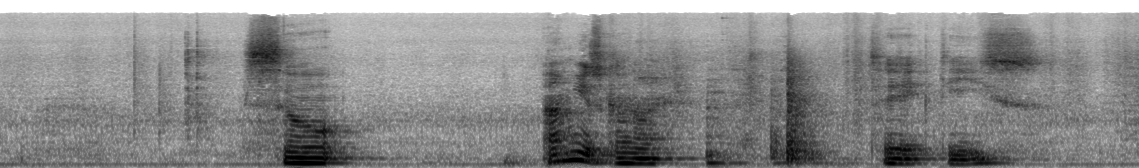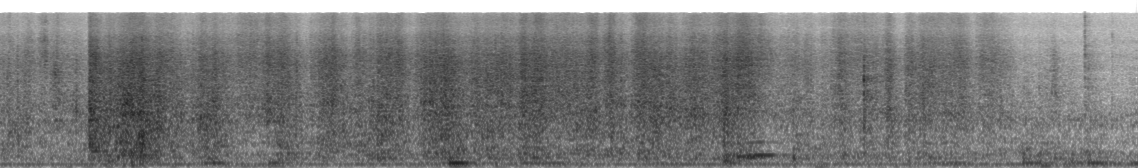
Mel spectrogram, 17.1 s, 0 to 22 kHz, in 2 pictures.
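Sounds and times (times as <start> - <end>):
rustling of things handled: 7.9 - 16.9.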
